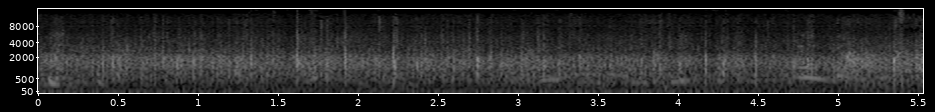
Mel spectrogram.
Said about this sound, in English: Wow. Oh, your clapping is like some old men in the house.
